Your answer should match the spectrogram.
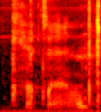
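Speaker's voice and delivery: secret whisper of the name. A narrator's reading.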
